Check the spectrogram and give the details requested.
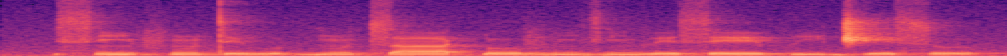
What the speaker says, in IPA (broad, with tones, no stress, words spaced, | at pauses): sĩ˦˨fũ˦ tɪ˨βʊ˦ ɡ͡bũ˦t͡saː˦k͡po˨˦vĩ˨ zĩ˨βe˨seː˦ pi˨d͡ʒe˨ sʊ˨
